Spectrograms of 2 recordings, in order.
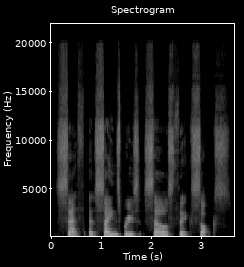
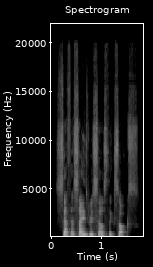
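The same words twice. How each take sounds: First: The sentence is said slowly. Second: The sentence is said quickly. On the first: "we'll take it slowly" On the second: "we'll do it a bit faster"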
